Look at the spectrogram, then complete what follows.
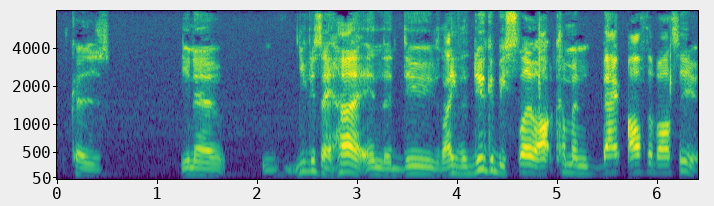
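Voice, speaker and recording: This man has an unremarkable speaking voice with an American accent, at medium pitch. He talks at a fairly quick pace with ordinary pitch variation. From West Virginia. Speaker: college football recruit. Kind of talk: casual interview. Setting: video call.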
